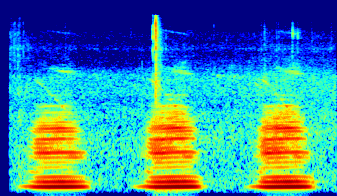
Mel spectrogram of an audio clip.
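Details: In late spring at a beaver pond, after male green frogs start their mating calls, an American bullfrog gives three deep, droning, resonant notes, each under a second long, about one per second, over a faint background hiss.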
